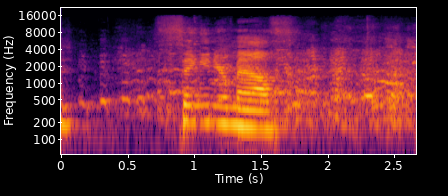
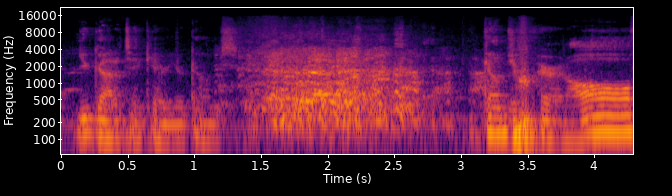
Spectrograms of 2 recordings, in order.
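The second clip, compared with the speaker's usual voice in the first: low, soft, serious confiding; hushed warning; 9 semitones lower, 11 dB quieter than usual. Acted. Comedian warning the audience about gums in a low hush. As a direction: lean in and warn them gravely. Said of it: "warns the audience about gums".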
